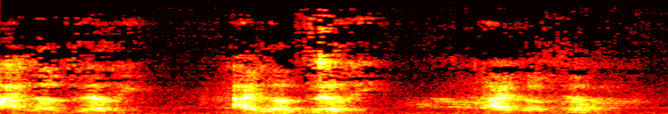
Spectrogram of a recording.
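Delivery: acted whisper with a heartbeat-like rhythm. Narrating a man's reaction at the doctor, retelling a heartbeat-rhythm whisper. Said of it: "he's whispering".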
